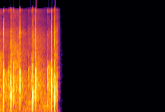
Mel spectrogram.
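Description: Applause from a small audience, with separate hand claps distinct, cut off abruptly about a second in, followed by silence.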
